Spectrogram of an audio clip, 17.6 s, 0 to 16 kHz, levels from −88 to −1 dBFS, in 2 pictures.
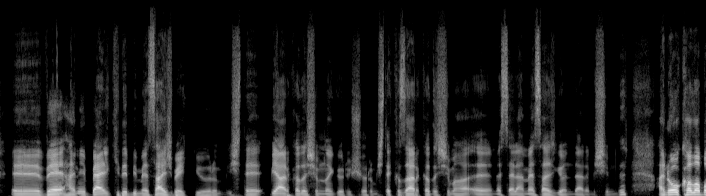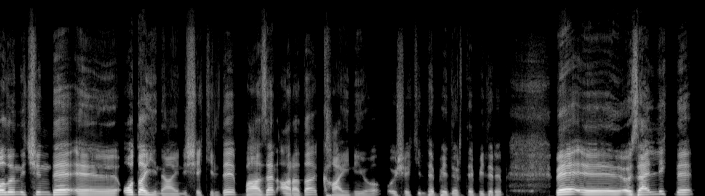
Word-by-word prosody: eee, 110 -1 -3
ve, 135 0 +4
hani, 130 0 -6
belki 130 -4 +1
de 125 0 -6
bir 130 - -8
mesaj 120 -1 -2
bekliyorum, 105 +2 -9
işte, 105 -2 -9
bir 140 - 0
arkadaşımla 110 -1 -7
görüşüyorum, 95 -1 -17
işte, 105 +1 -10
kız 115 0 -13
arkadaşıma, 105 -1 -5
eee, 95 0 -8
mesela 100 +1 -8
mesaj 105 -2 -6
göndermişimdir. 90 - -12 0.4
Hani, 130 +6 +2
o 175 0 +8
kalabalığın 170 +2 +5
içinde, 175 +1 +2
eee, 130 -1 -1
o 175 +2 +4
da 180 - +9
yine 130 -5 -2
aynı 110 -2 -7
şekilde 115 - -5
bazen 135 +5 +2
arada 140 +8 -1
kaynıyor. 110 -1 -7
O 130 - -10
şekilde 125 +2 -9
belirtebilirim 125 +1 -9 0.7
ve, 175 - +10 0.3
eee, 150 -1 +4
özellikle, 170 +3 0
120 Hz, 130 wpm, -23 LUFS, 105-150 Hz, 0.7 s, ve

